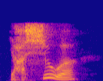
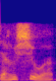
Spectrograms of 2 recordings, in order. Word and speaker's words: Yahushua: Yahshua, okay, now it should be pronounced Yahushua, but Joshua and Moses, they represented this fourth generation.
